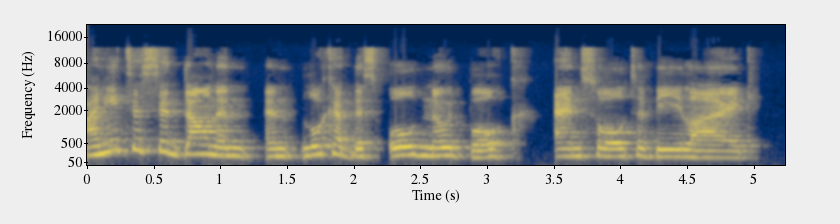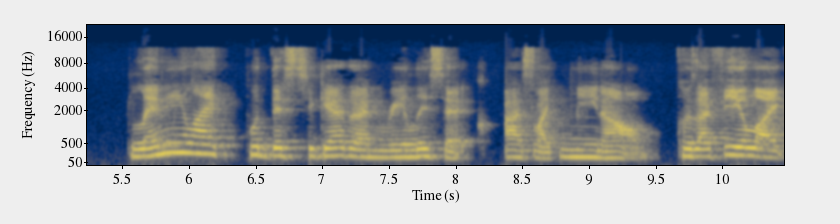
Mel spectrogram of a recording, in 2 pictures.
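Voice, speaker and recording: A woman speaks with a French accent. Her pace is fairly slow and her pitch varies in an ordinary way. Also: medium pitch for a woman. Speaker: singer-songwriter. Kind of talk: casual chat.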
